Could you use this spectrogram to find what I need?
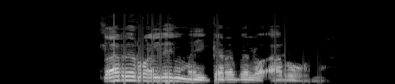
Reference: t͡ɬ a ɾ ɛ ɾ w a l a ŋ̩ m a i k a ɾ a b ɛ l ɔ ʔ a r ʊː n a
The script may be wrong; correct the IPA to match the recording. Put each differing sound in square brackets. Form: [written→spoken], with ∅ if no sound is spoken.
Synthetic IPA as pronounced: t͡ɬ a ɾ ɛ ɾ w a l [a→e] ŋ̩ m a i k a ɾ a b ɛ l ɔ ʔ a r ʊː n a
